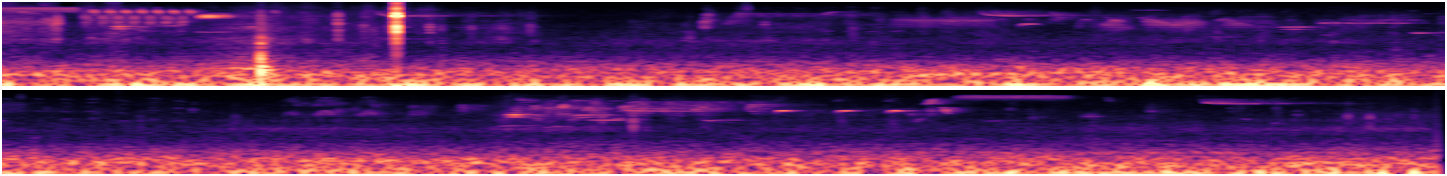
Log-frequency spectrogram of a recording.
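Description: Small birds chirping and calling on and off over a low steady background rumble, with one sharp click about two seconds in.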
